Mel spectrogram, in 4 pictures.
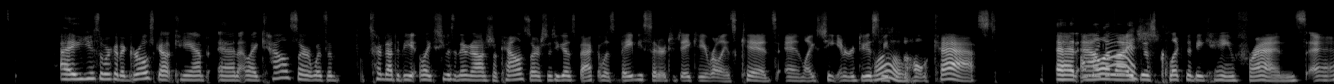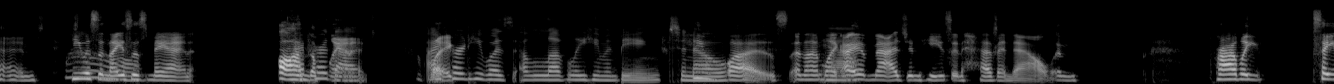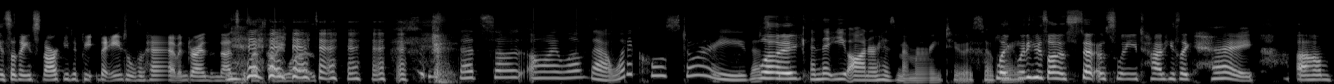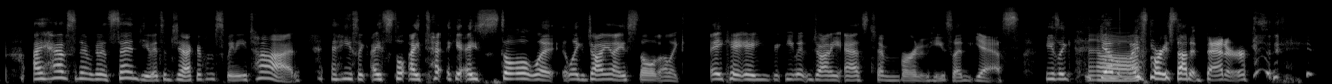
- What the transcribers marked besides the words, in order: other background noise; distorted speech; laughing while speaking: "and"; tapping; laugh; chuckle; scoff; chuckle
- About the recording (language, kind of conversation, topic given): English, unstructured, How do you discover new music these days, and which finds have really stuck with you?
- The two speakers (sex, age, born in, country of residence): female, 45-49, United States, United States; female, 45-49, United States, United States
